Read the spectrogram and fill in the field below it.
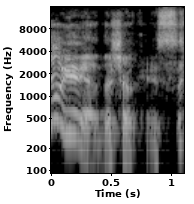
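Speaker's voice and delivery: offhand, easygoing voice. Imitating the other speaker's reply about the showcase: imitating a casual tone. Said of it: "you said that with, like, such a, like, casual tone".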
